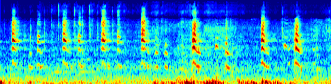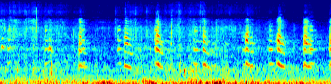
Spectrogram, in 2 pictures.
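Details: Ducks screeching, a beautiful sound: many short harsh calls with bright stacked overtones, repeated rapidly and overlapping throughout, over steady low rumbling background noise.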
